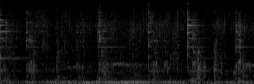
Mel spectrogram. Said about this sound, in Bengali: আমি কাজু বাদাম আর কিশমিশটা দিয়ে দেবো একসাথে। একটু ভেজে নেবো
